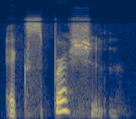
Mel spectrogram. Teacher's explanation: we did some practice with that just the word expression Eck the X letter is a k and an S combination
